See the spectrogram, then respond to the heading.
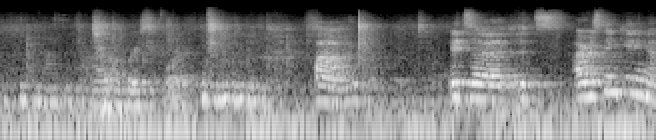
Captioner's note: chuckles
